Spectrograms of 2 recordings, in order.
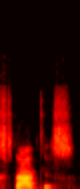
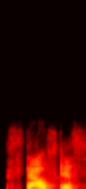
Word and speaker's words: Stauskas: we're gonna go with what pickle is Nick stakis Nick Stauskas that was off God I said that wrong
